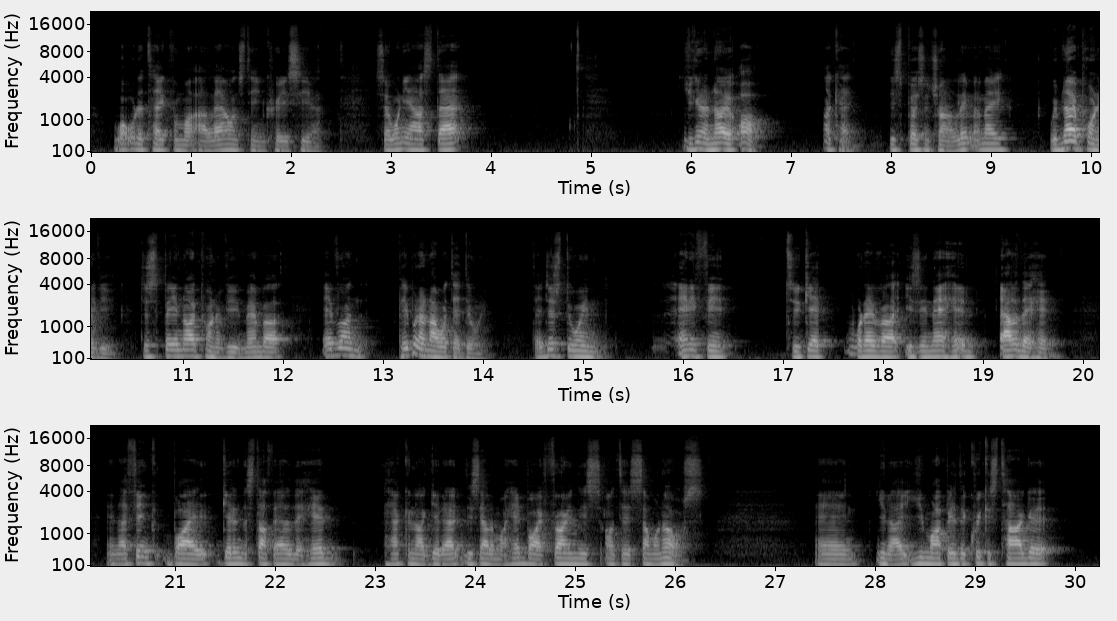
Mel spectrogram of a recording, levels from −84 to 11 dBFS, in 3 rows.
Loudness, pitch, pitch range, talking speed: -30 LUFS, 120 Hz, 110-130 Hz, 190 wpm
